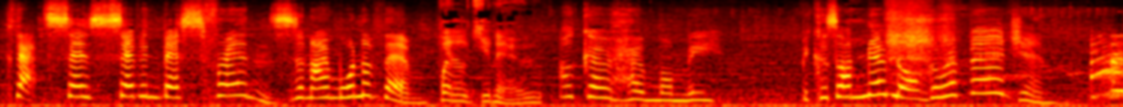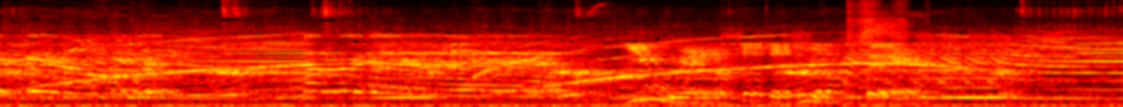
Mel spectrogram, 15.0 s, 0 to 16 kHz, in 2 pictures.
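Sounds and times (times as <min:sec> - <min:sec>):
speech: 0:00.4 - 0:08.1
siren-like alarm with overlapping sweeping tones: 0:05.9 - 0:14.9.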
